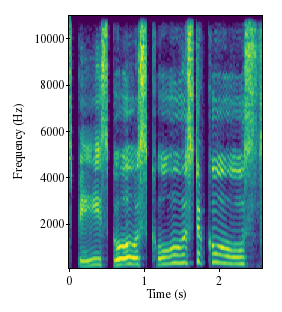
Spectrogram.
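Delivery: high, eerie, spooky haunted ghost voice. Joking about a ghost in a painting, in a haunted ghost voice. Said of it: "That's my haunted voice".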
